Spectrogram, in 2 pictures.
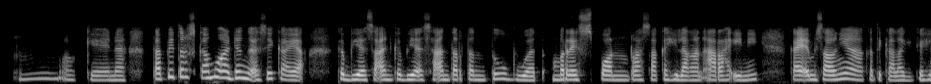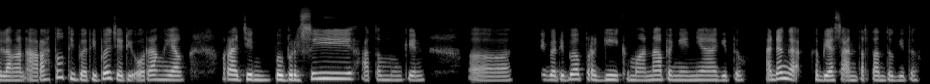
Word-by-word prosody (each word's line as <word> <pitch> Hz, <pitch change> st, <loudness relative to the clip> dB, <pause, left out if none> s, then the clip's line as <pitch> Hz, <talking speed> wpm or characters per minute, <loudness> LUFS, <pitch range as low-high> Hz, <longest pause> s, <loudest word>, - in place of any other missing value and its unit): Mmm, 260 Hz, +3 st, -9 dB
oke 215 Hz, -1 st, -9 dB, 0.2 s
nah 200 Hz, 0 st, -2 dB, 0.3 s
tapi 255 Hz, +6 st, +2 dB
terus 345 Hz, -2 st, 0 dB
kamu 305 Hz, +3 st, +3 dB
ada 295 Hz, 0 st, +2 dB
nggak 265 Hz, -, +2 dB
sih 270 Hz, -, 0 dB
kayak 205 Hz, -4 st, +1 dB, 0.3 s
kebiasaan-kebiasaan 215 Hz, -1 st, +2 dB
tertentu 220 Hz, 0 st, -1 dB, 0.2 s
buat 200 Hz, -2 st, +1 dB, 0.2 s
merespon 215 Hz, -1 st, +1 dB
rasa 215 Hz, 0 st, -1 dB
kehilangan 205 Hz, -3 st, 0 dB
arah 205 Hz, +1 st, +2 dB
ini? 200 Hz, +1 st, 0 dB, 0.4 s
Kayak 215 Hz, -1 st, +5 dB
misalnya 220 Hz, +4 st, +3 dB, 0.2 s
ketika 195 Hz, -, -5 dB
lagi 195 Hz, -2 st, -3 dB
kehilangan 195 Hz, -2 st, 0 dB
arah 205 Hz, +3 st, 0 dB
tuh 325 Hz, -, 0 dB
tiba-tiba 220 Hz, -1 st, +1 dB
jadi 205 Hz, -1 st, +1 dB
orang 215 Hz, +2 st, 0 dB
yang 200 Hz, -1 st, +1 dB, 0.4 s
rajin 225 Hz, 0 st, +4 dB, 0.2 s
bebersih 260 Hz, +5 st, +4 dB
atau 205 Hz, +1 st, -6 dB
mungkin, 200 Hz, 0 st, -4 dB, 0.5 s
eee, 185 Hz, 0 st, -4 dB, 0.4 s
tiba-tiba 215 Hz, +1 st, +1 dB
pergi 215 Hz, -1 st, 0 dB
ke -, -, -13 dB
mana 195 Hz, +2 st, -2 dB
pengennya 200 Hz, 0 st, -2 dB, 0.2 s
gitu? 200 Hz, -, -4 dB, 0.3 s
Ada 240 Hz, -, +1 dB
nggak 240 Hz, -, +1 dB
kebiasaan 200 Hz, -2 st, +1 dB
tertentu 200 Hz, 0 st, -3 dB
gitu? 190 Hz, -, -6 dB
215 Hz, 145 wpm, -23 LUFS, 205-230 Hz, 0.5 s, Kayak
